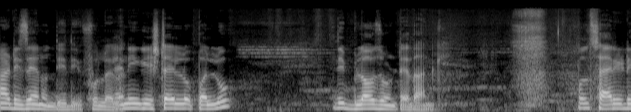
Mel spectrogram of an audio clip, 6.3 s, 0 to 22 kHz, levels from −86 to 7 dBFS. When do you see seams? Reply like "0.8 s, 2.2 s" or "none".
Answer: 1.2 s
